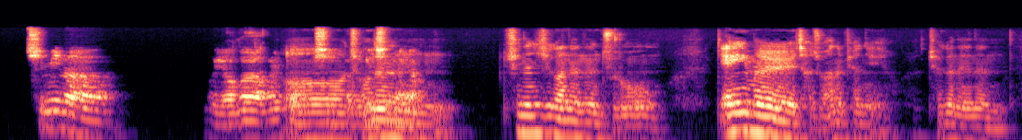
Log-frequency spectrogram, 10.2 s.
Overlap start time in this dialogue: 2.9 s

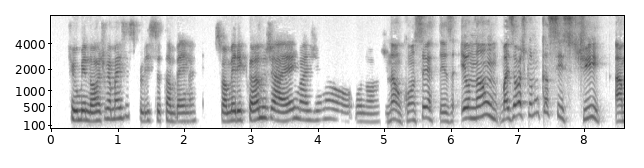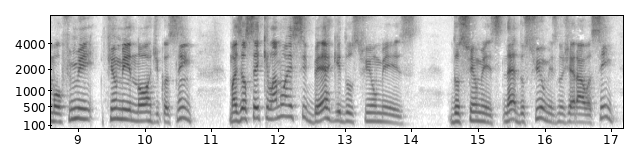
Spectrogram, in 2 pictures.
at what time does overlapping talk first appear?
none

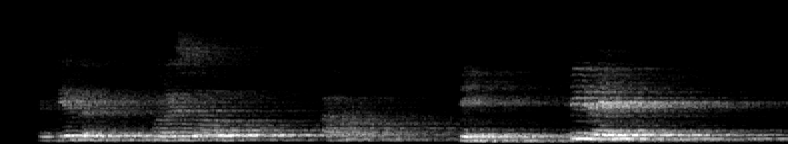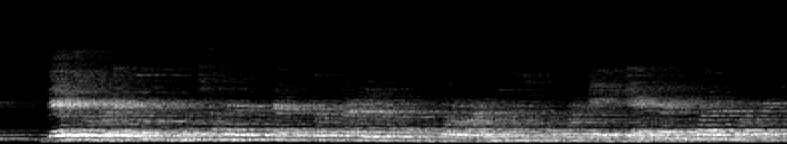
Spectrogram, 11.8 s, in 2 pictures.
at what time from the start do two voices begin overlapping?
none

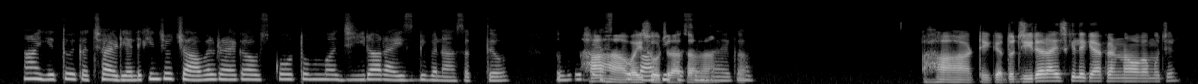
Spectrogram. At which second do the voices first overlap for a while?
5.9 s

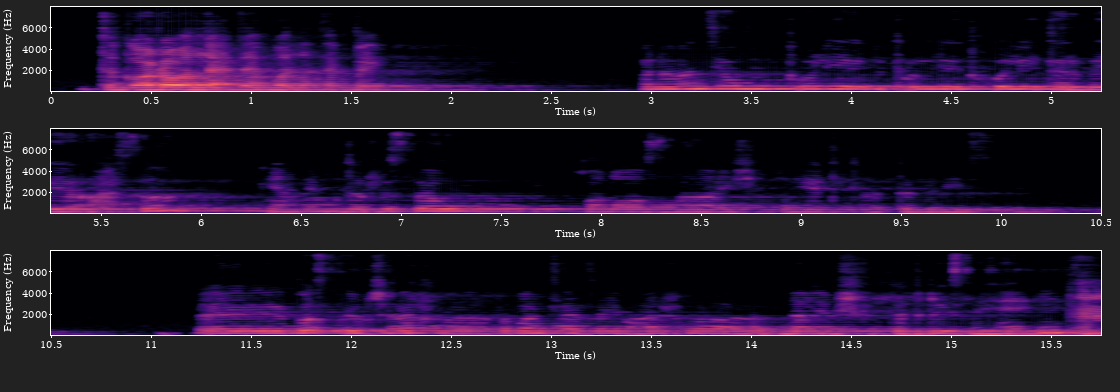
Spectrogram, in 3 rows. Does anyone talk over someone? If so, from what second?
none

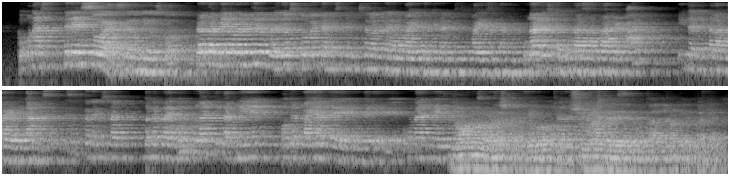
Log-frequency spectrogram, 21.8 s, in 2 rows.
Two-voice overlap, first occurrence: 17.6 s

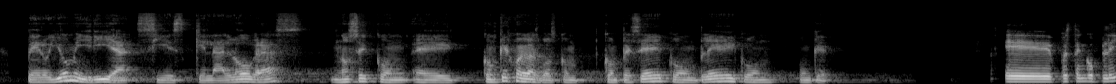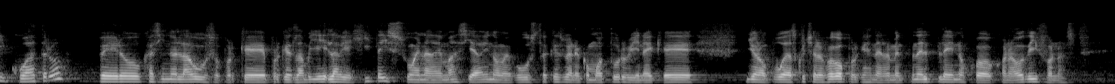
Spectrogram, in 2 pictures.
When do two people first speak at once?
none

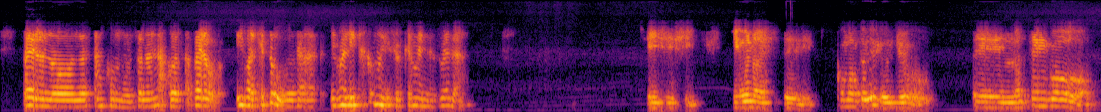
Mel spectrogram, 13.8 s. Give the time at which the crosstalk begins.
none

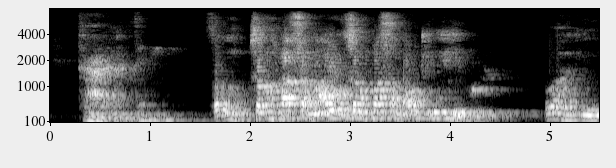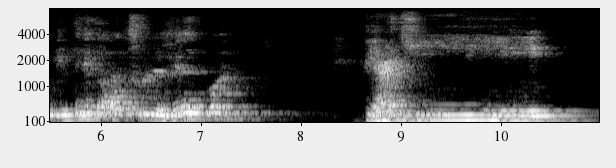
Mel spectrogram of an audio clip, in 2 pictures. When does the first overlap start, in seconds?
none

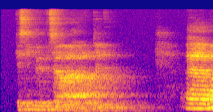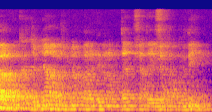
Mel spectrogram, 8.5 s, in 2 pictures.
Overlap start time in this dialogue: none

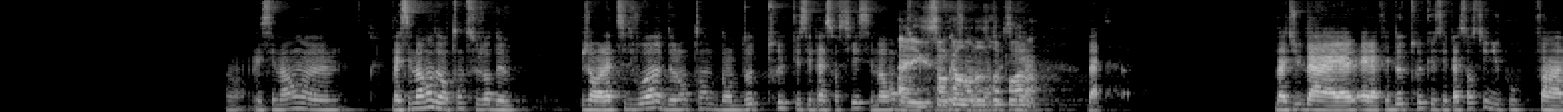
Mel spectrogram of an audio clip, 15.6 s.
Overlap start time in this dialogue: 9.0 s

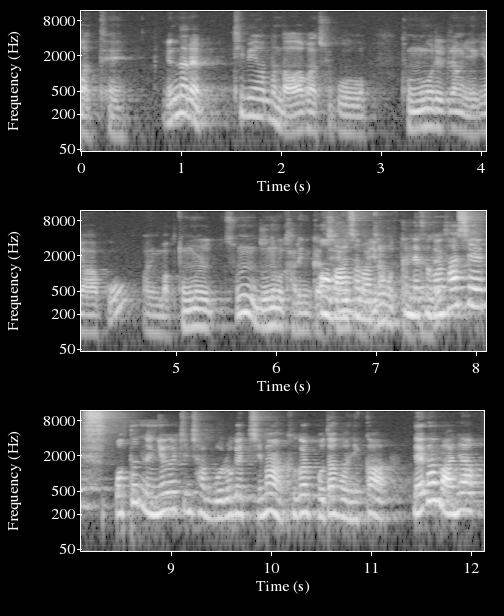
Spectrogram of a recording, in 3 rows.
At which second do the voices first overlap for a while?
6.4 s

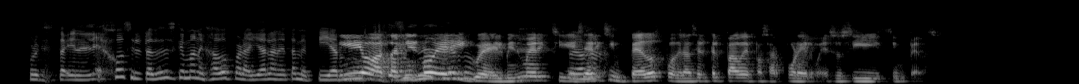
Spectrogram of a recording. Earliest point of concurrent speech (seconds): 3.4 s

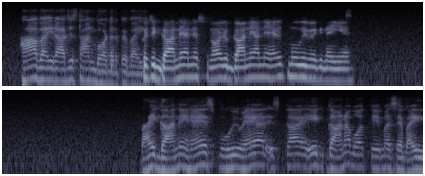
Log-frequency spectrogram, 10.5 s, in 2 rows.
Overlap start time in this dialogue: none

